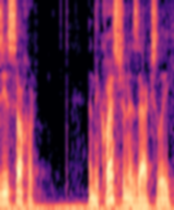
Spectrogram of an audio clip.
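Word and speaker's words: Issachar: you see you sucker spelled with two shins the two sins now there are those who mispronounce this purposely especially polish in the quality of Oscar but that's not the name the name is you sucker and the question is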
